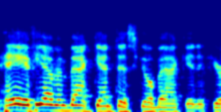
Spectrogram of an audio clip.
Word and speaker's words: Gentes: A lot of people say Gentis, and then the more like Latin-y, academician way to say it is Gentis.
